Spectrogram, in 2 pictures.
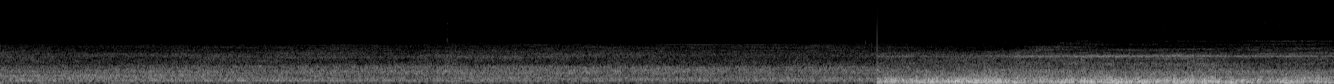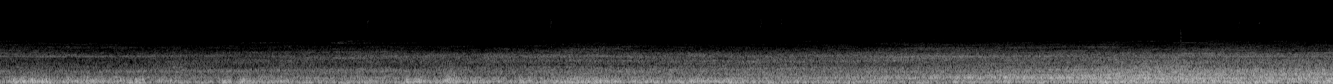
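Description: McDonnell Douglas MD-82 jet's rear-mounted Pratt & Whitney JT8D turbofans running at low power, a steady jet hum. About nine seconds in the sound jumps abruptly to a much louder low rumble with a faint steady whine, growing gradually louder toward the end as the jet waits on the runway.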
